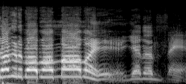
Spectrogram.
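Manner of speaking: put-on joking Italian accent. Improvising a scene with co-hosts, joking italian accent. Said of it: "why'd you go Italian all of a sudden?".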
